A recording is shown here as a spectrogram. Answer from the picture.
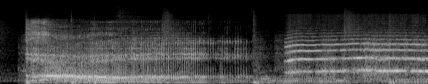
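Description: Elephant calls: a rough, noisy call lasting about two seconds, then, after a short pause near the end, a long steady trumpet call.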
